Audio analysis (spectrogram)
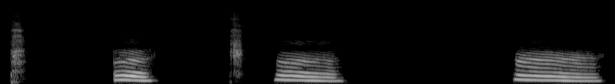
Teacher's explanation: Can you hear the puff of air at the beginning? R. Don't add any vowel sounds in between.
